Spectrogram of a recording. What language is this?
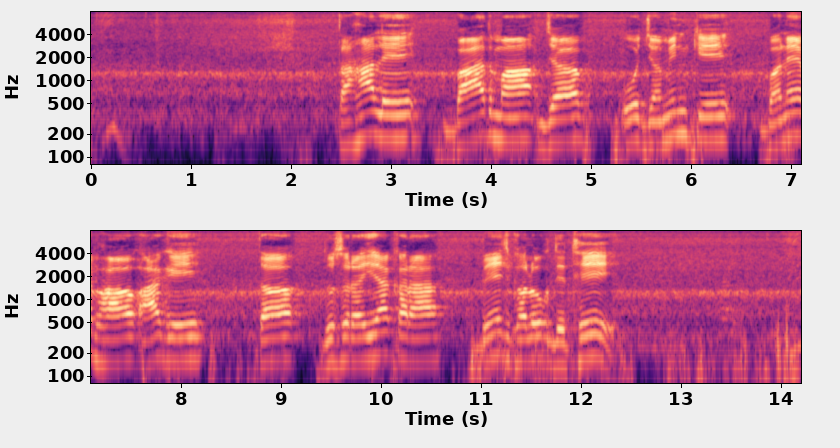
Chhattisgarhi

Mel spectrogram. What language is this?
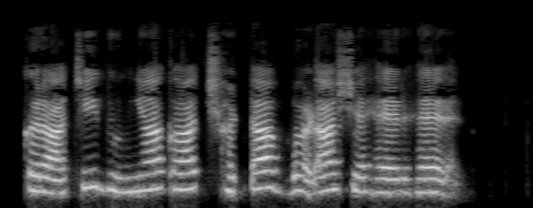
Urdu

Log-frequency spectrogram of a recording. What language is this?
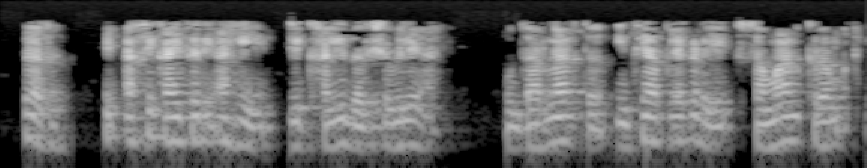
Marathi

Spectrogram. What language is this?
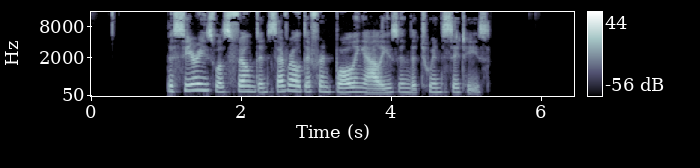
English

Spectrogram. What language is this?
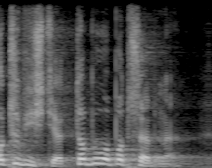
Polish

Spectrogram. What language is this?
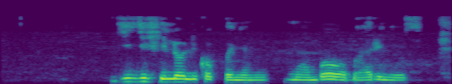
Swahili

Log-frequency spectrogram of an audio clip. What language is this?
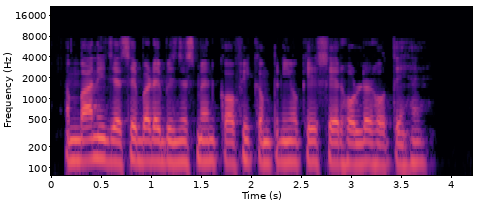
Hindi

